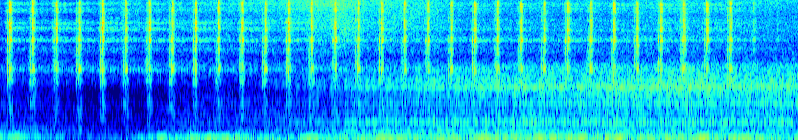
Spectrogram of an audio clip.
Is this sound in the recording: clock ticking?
yes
